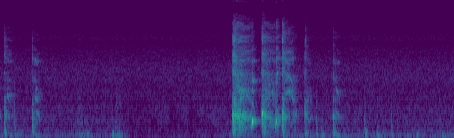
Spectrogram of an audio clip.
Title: Gagging cough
